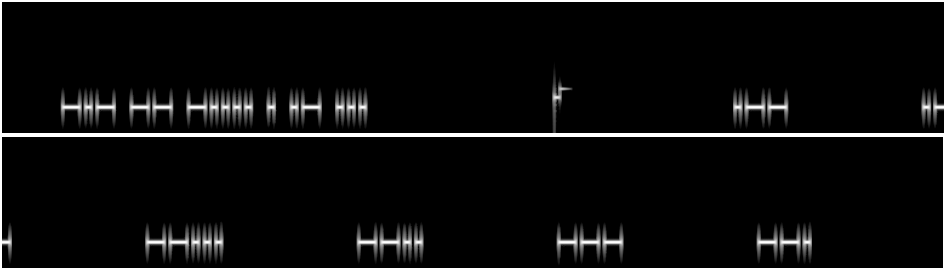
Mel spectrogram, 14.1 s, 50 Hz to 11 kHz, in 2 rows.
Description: Morse code, heard as a keyed tone, about 28 wpm, spaced as for 12 wpm, 700 Hz. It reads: KM6EAS WA7ZOG
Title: USA Call Signs - 6 Characters - 8x Character Spacing - 28wpm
